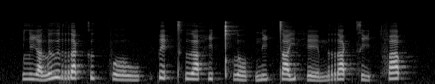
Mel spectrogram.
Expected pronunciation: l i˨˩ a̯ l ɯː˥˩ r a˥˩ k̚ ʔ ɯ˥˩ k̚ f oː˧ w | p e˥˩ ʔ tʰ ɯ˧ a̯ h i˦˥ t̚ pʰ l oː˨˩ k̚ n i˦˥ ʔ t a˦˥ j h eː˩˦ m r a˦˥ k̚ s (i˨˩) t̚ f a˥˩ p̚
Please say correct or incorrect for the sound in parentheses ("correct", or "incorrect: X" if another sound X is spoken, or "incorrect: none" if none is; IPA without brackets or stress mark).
correct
